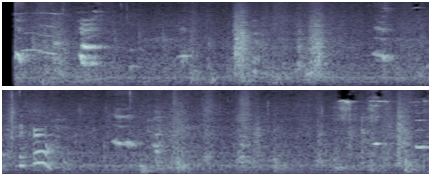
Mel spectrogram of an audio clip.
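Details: Five-week-old Tamaskan Dog puppies playing the Puppy Culture box game indoors: scattered short whimpers and squeaks with thumps and scrabbling of the box, a woman praising softly in the background.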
